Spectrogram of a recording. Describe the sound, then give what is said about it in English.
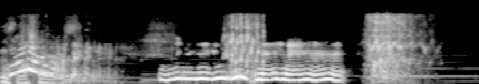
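A person vocally imitates a horse whinny in a few loud bursts: a wavering nasal cry, a sustained quavering tone, then a sharp final snort-like burst. “Horses, come here. Dairy Queen. Horses, I summon thee.”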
